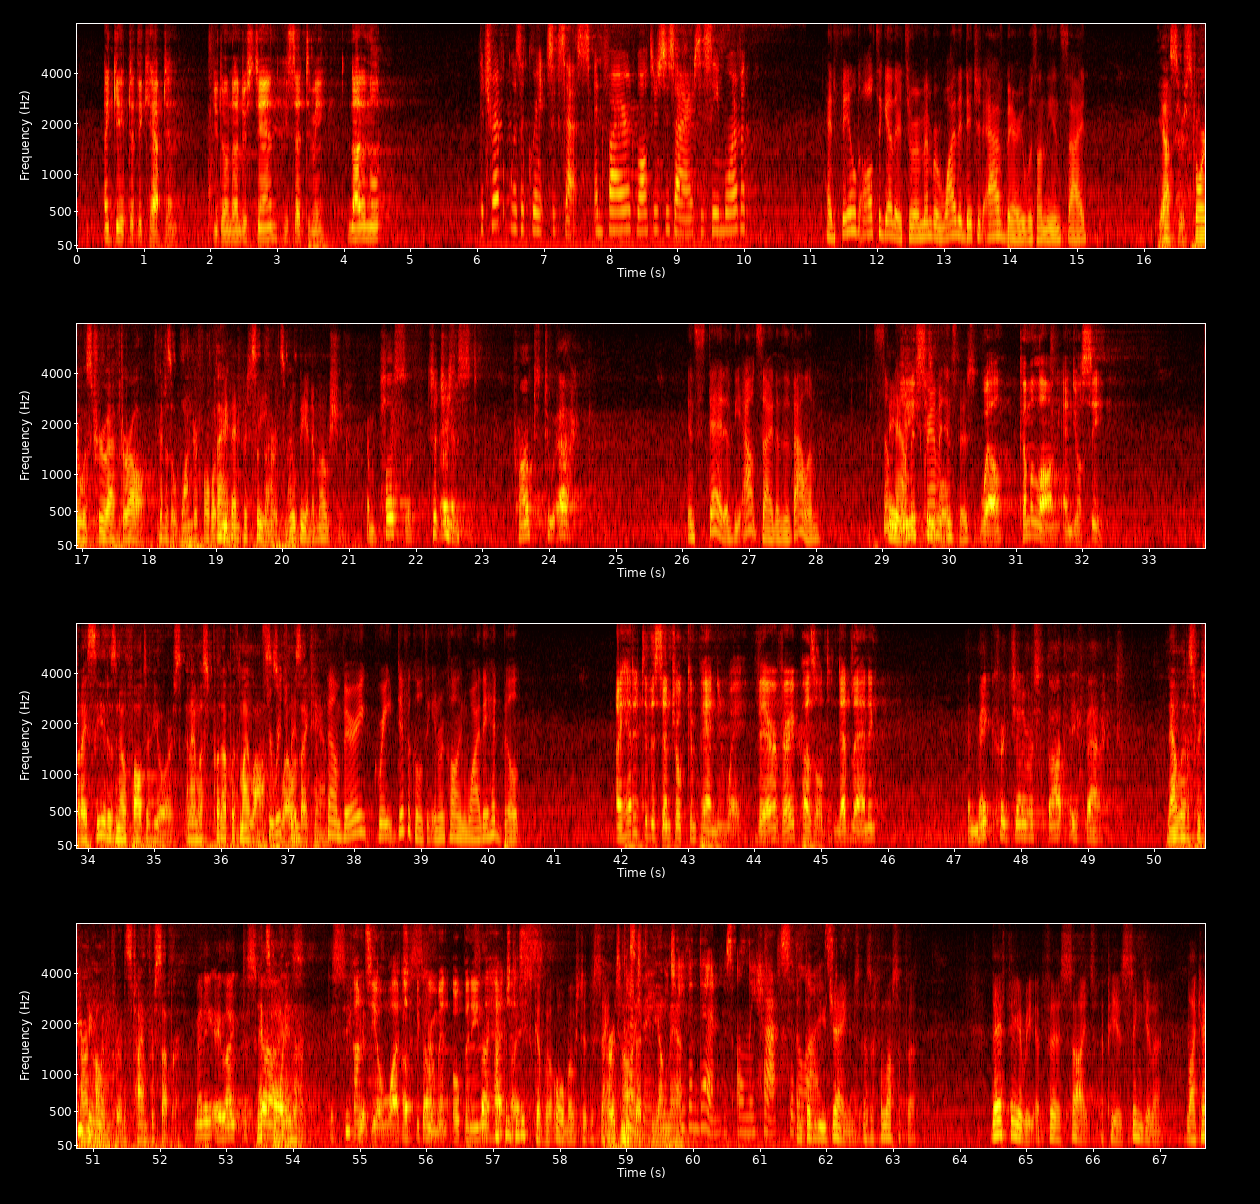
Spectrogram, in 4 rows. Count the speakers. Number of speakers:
six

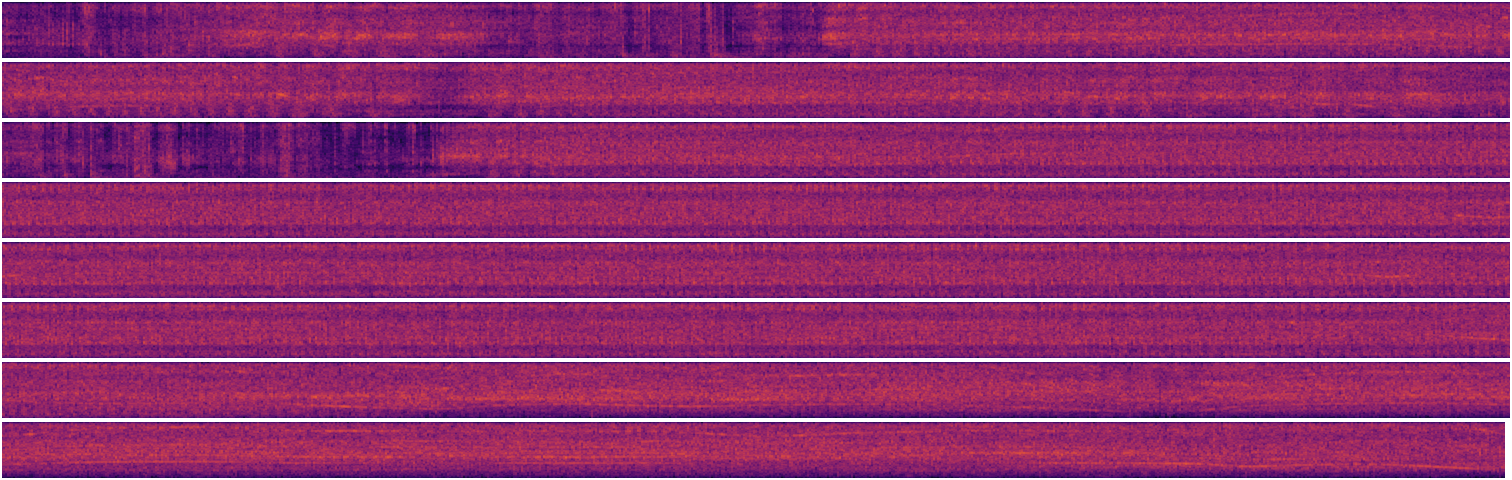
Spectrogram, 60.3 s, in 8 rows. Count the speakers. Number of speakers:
zero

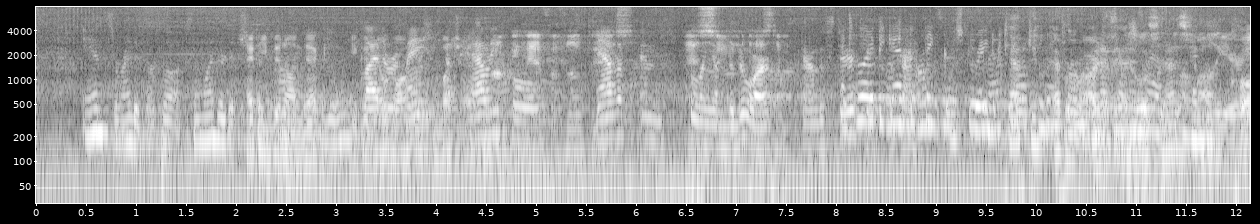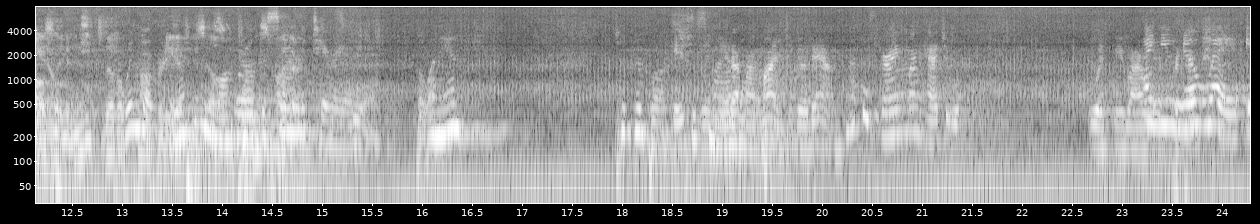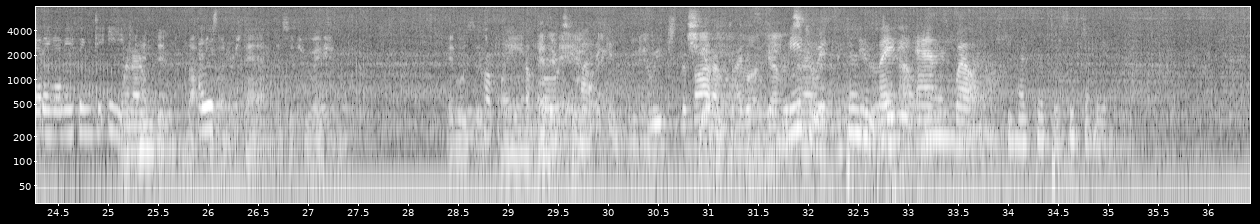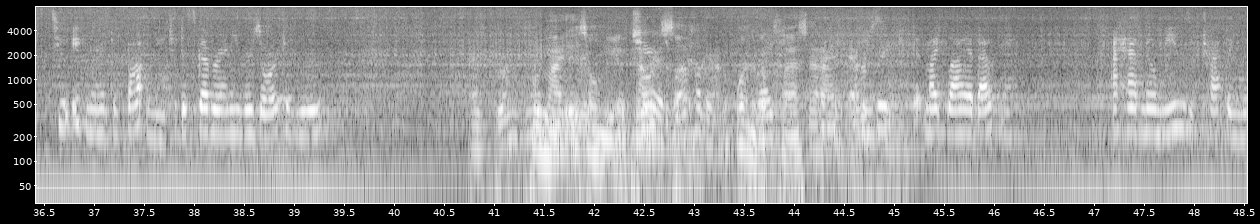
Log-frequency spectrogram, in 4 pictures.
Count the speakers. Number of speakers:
ten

